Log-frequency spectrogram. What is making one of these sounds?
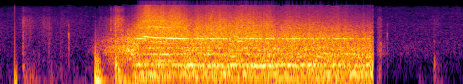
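A creature lets out a sudden, deafening shriek.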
